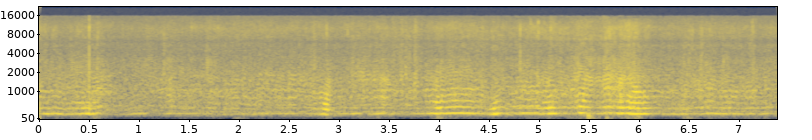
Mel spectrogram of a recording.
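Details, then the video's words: Honey bees buzzing inside their hive, a dense steady drone with a strong low hum and stacked overtones, swelling and fading as individual bees pass close, with a few sharp clicks. "bees therapy hive natural buzzing sound"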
